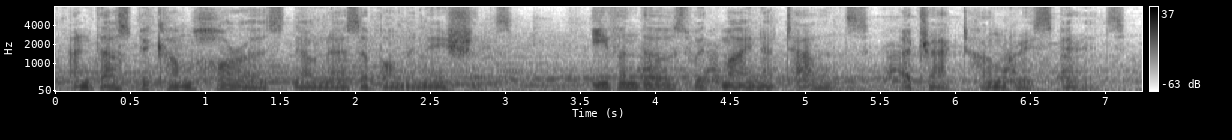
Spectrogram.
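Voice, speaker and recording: A man playing an emotionless mage in a fantasy game, speaking in a formal, detached, measured manner. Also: low voice. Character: emotionless branded male mage, calm enchanter stripped of feeling. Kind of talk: video game dialogue. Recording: game music loud behind the voice.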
